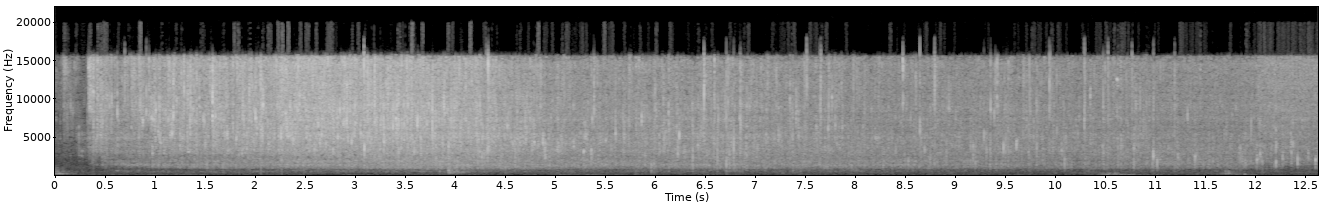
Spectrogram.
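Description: Cabbage pakoda deep frying in hot oil on a stove at low heat, giving a loud, dense, continuous sizzle that eases slightly after a few seconds and carries on steadily to the end, with no talking.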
